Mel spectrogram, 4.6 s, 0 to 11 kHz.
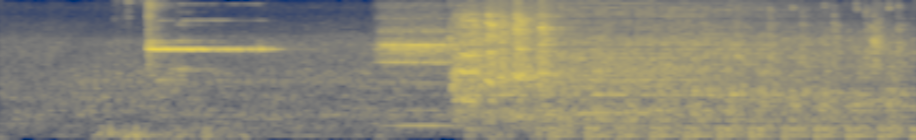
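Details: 2013 Royal Enfield 350cc single-cylinder bike starts and settles into a thumping idle with a light, fast tick on top: rocker tappet ticking, heard before the seat and tank are removed to reach the rockers.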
